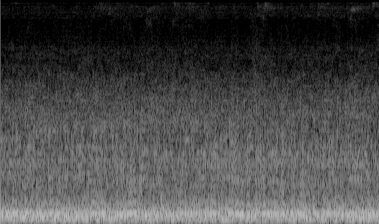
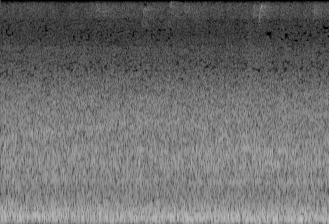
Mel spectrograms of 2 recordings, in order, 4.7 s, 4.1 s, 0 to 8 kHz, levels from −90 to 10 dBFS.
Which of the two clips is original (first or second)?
second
